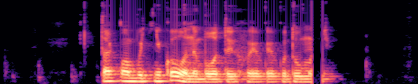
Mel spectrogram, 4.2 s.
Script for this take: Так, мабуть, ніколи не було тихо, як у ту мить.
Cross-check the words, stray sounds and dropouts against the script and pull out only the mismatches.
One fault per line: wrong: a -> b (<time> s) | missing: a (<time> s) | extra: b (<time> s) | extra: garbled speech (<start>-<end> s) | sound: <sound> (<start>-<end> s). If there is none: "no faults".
extra: як (2.7 s)
sound: dropout (3.1-3.2 s)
